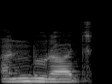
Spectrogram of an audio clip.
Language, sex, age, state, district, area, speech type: Tamil, male, 18-30, Tamil Nadu, Tiruppur, rural, spontaneous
